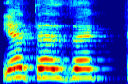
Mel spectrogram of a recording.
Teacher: കാഫിന് ശബ്ദ വന്നിട്ടുണ്ട്, 2 ഹർഫുകൾ ഉച്ചരിക്കുന്ന കനം കൊടുക്കുക. അലിഫ് സ്വഗീറ കൂടെ വന്നു, അപ്പോൾ 2 കൗണ്ട് നീട്ടി നിർത്തി കൊടുക്കുക.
